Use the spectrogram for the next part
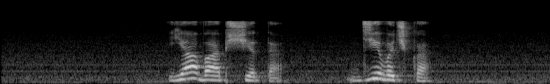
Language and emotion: Russian, angry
